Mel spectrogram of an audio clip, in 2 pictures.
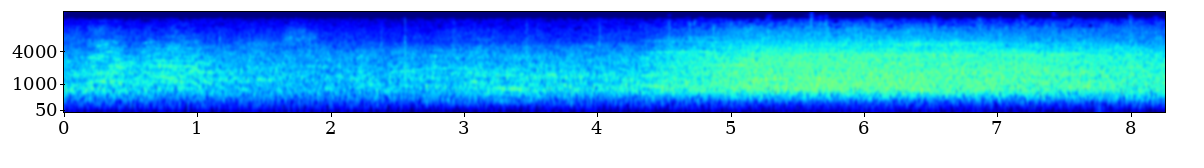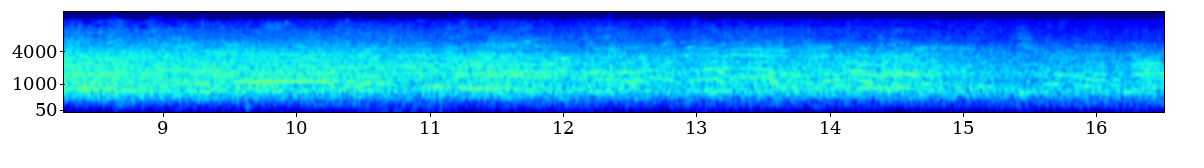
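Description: A large crowd cheers and whistles in a big echoing arena, swelling loudly for a while.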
